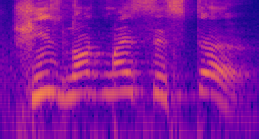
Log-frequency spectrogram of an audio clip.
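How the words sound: The stress falls on the word sister. She is not my sister but my girlfriend.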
